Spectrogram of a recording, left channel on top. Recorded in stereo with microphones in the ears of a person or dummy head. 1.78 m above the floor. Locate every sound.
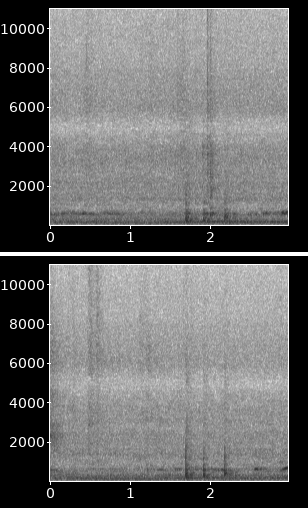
1.7 s knocking: 40° right (ahead or behind), 2 m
